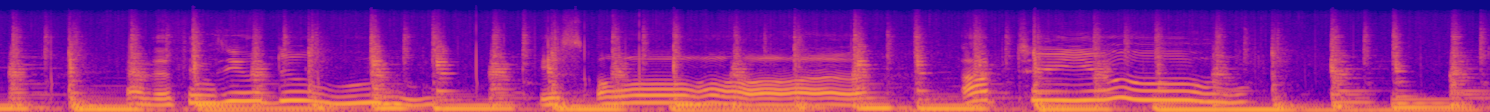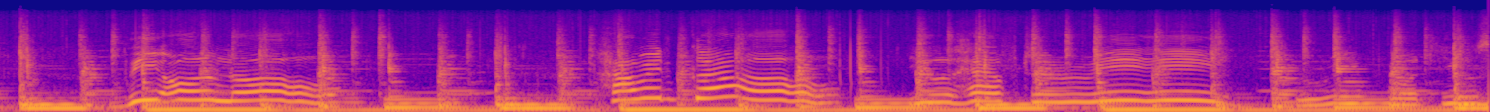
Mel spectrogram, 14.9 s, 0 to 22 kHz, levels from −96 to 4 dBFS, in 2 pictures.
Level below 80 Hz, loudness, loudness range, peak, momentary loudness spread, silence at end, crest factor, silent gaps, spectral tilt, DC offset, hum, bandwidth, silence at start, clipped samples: -28 dBFS; -21 LUFS; 1 LU; -6 dBFS; 6 LU; 0 s; 14 dB; none; -6.5 dB/octave; under 0.1%; none; 13.5 kHz; 0 s; under 0.1%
